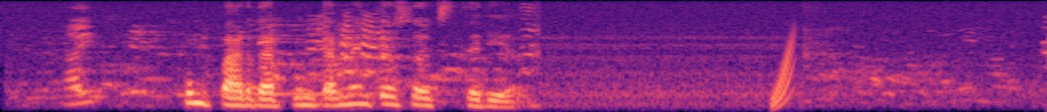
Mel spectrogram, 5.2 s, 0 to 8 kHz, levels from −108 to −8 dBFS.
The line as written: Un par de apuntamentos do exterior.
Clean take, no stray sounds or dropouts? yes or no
no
